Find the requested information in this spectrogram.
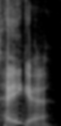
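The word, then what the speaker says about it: Haigha: happy his name is hega it's pronounced to rhyme with May ha I love my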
